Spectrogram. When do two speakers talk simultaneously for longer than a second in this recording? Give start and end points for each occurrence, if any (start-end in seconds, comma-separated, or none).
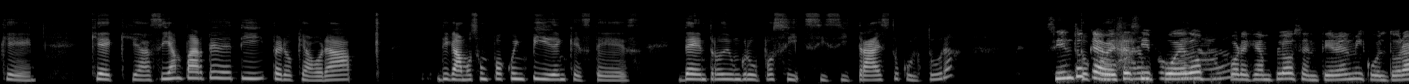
10.8-12.4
